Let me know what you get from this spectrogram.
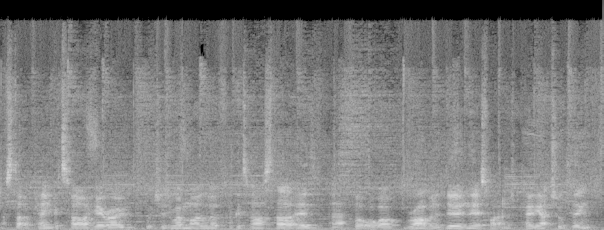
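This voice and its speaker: A man's voice: on the low side, level tone, fast talker. A twenty-year-old man, telling a story wryly in an interview. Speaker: band's lead guitarist. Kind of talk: documentary interview. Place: band practice room. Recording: echoey room, far from mic, music behind.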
